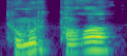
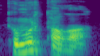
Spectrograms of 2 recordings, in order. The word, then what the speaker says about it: Tumurtogoo: So you, um, the Mongolian pronunciation would be Tumurtaga, Tumurtaga.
